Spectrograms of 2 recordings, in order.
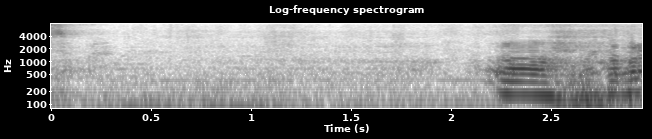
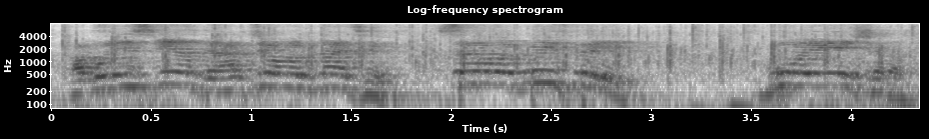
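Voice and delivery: boxing announcer; 4 semitones higher than usual. Acted. Announcing winner.

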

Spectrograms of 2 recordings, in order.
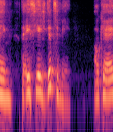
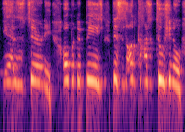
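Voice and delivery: mocking protester; 8 semitones higher than usual. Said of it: "another one of our boys with him is like".

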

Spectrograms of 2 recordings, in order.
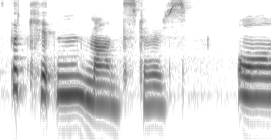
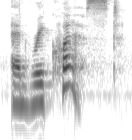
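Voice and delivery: ordinary delivery

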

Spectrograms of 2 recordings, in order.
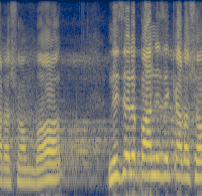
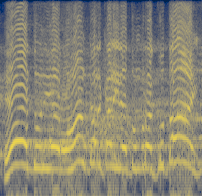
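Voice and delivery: higher, booming challenge; stern calling out; 7 semitones higher, 4 dB louder than usual. Retold or imitated. Allah calling out to the proud of the world, stern shout. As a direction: call out to the proud ones from on high. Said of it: "কঠিন আকৃতিতে বলবে".

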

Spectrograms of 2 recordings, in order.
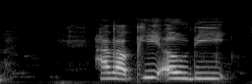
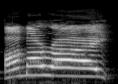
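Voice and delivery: loud call, building louder each time; shouting; 4 semitones higher, 16 dB louder than usual. Real, not acted. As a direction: yell it out, getting louder. Calling out repeatedly.

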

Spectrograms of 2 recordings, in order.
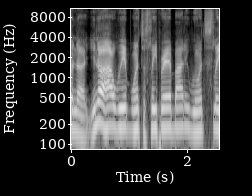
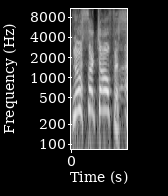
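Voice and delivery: loud burst of laughter through the words; laughing shout; 11 semitones higher, 7 dB louder than usual. Real, not acted. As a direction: shout it while cracking up. Mocking a fake title.

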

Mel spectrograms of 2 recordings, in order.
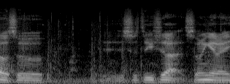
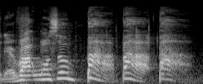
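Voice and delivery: loud, high taunting with gun noises; mock taunt; 12 semitones higher, 9 dB louder, slower than usual. Gamer taunting a dead player, loud and high. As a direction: taunt the target, then spit out mock gunfire.

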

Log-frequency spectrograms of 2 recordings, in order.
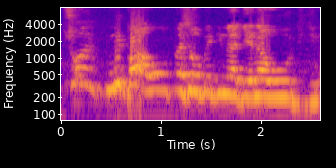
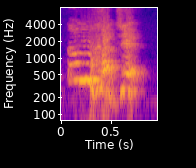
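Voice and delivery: sudden high, louder cry of look at it; exclaiming; 12 semitones higher, 4 dB louder than usual. Real, not acted. Politician urging the crowd to look at rivals' folly, high excited exclaim. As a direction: jump up in pitch to point it out.

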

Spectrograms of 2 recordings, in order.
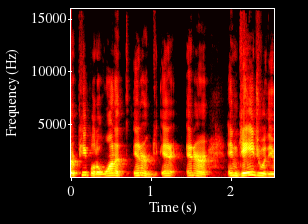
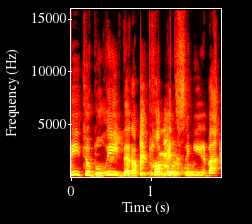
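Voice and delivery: ordinary talk, nothing marked

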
